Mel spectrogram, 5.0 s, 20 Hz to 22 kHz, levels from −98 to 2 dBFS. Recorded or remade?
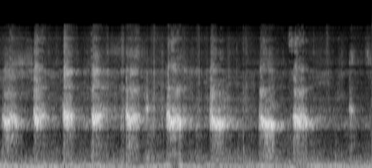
remade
